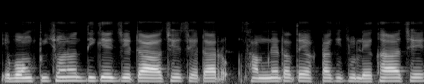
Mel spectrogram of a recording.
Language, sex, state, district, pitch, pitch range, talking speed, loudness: Bengali, male, West Bengal, Paschim Medinipur, 155 Hz, 150-160 Hz, 155 wpm, -15 LUFS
